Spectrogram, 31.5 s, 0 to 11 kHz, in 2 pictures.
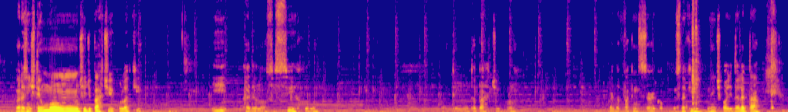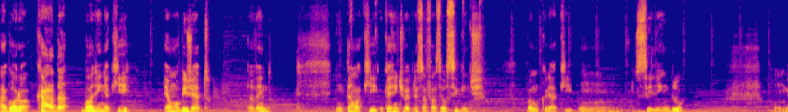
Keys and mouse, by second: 1.2 click, 1.6 middle click, 11.8 click, 14.0 Delete, 14.7 click, 15.6 click, 16.2 click, 17.1 click, 17.4 middle click, 18.5 click, 19.8 click, 22.3 middle click, 22.8 shift+middle click, 23.6 middle click, 25.1 shift+a.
